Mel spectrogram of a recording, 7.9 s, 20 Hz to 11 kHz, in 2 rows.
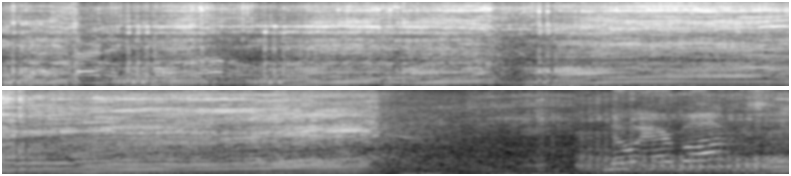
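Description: A Derbi GP1 motorcycle with a Piaggio engine revs at full throttle nearby, the small engine's buzzing whine rising and falling loudly, then cutting out briefly before picking up again, with people talking over it.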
